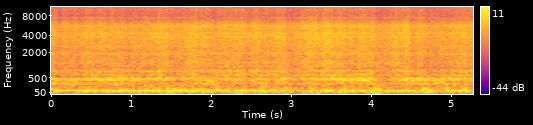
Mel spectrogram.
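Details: 2014 RAM 2500 6.4L V8, running after replacing the transmission solenoid pack and fixing the corroded connector behind a P0706 no-start (no Park/Neutral): smooth, deep, even rumble, no knocks or misses; healthy.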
